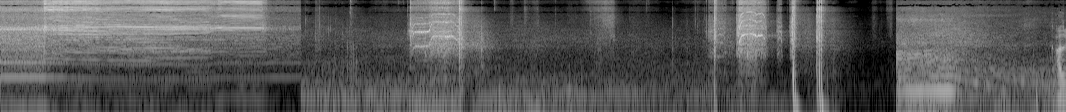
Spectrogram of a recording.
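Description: Angle grinder running and cutting through a hard aluminium profile for about four seconds, its pitch sagging slightly under load once the cut starts. A few short, high-pitched scrapes and clicks follow.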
